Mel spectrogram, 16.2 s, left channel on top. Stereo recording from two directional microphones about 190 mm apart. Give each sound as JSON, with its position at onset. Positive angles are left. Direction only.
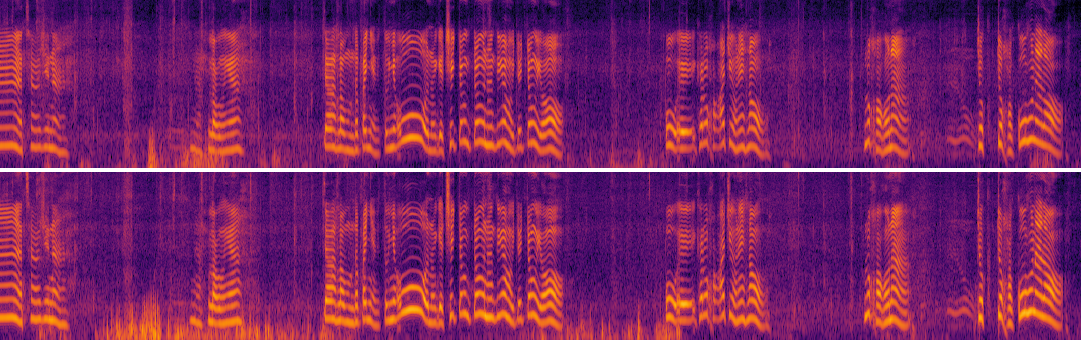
{"t": 0.0, "sound": "speech", "side_deg": -30}
{"t": 2.9, "sound": "speech", "side_deg": -30}
{"t": 4.9, "sound": "speech", "side_deg": -30}
{"t": 10.0, "sound": "speech", "side_deg": -40}
{"t": 13.0, "sound": "speech", "side_deg": -45}
{"t": 14.7, "sound": "speech", "side_deg": -50}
